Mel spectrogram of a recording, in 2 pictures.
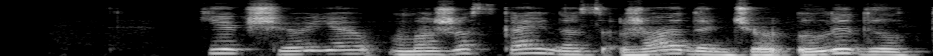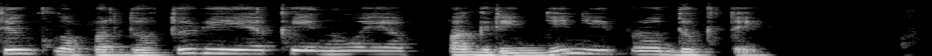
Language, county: Lithuanian, Kaunas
